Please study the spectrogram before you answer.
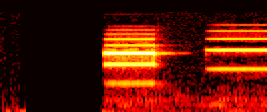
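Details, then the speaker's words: Medtronic deep brain stimulation recharger in an adult with Parkinson's: two electronic beeps as it is moved off and placed back over the implant, charging resuming. "off my implant. It starts beeping. That's probably really loud to you, but then goes back here."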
